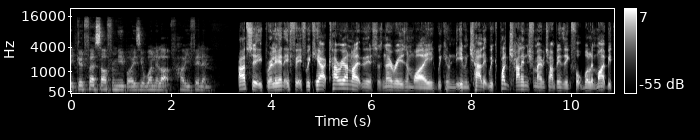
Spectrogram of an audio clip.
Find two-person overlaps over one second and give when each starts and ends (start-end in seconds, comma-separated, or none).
none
